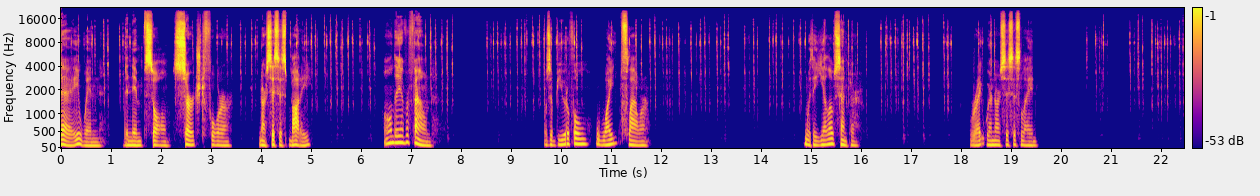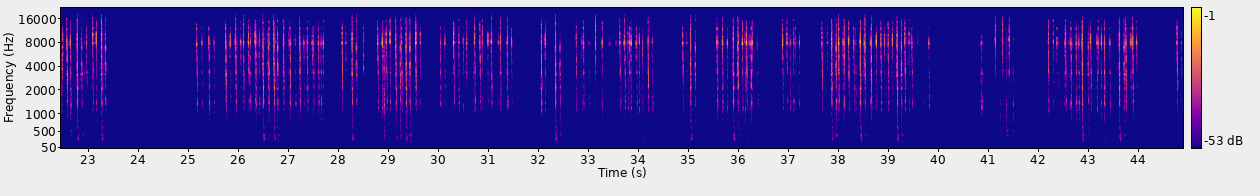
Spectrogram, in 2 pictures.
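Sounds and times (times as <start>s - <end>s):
typing on computer keyboard: 3.3s - 6.4s, 7.0s - 7.9s, 8.5s - 10.6s, 11.4s - 14.9s, 15.6s - 19.3s, 20.5s - 23.4s, 25.2s - 39.8s, 41.2s - 41.6s, 42.2s - 44.0s.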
